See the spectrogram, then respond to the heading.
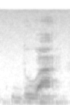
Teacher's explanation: शब्द के मध्य में या ध्वनि या में बदल गई और वा ध्वनि उआ में बदल गई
